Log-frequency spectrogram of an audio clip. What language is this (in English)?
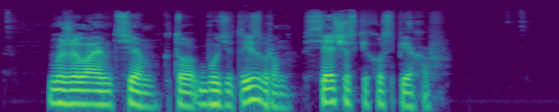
Russian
